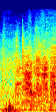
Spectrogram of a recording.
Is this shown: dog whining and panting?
yes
